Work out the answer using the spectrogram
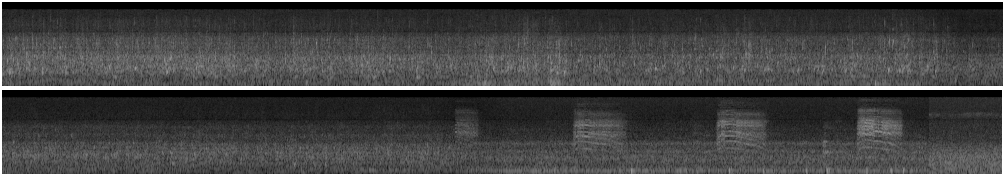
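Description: Four short, harsh bird calls about two seconds apart in the last third, over a steady outdoor hiss that is louder and crackly in the first half.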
